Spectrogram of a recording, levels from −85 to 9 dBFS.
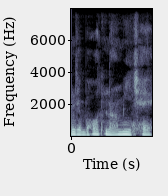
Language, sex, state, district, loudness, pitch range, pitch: Maithili, male, Bihar, Saharsa, -14 LUFS, 135-145 Hz, 140 Hz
